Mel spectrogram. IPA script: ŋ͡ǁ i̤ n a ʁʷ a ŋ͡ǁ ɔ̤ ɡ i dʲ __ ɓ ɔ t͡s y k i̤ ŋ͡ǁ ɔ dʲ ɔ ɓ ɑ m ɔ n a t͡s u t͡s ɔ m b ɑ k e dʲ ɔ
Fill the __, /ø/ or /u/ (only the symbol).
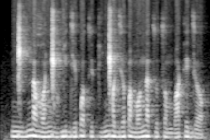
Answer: ø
